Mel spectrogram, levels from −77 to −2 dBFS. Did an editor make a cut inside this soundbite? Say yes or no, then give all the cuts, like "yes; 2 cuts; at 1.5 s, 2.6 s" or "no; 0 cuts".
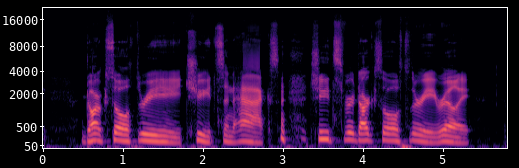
yes; 1 cut; at 2.9 s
